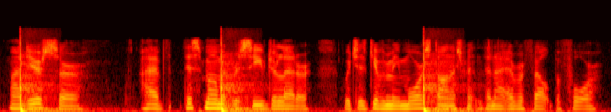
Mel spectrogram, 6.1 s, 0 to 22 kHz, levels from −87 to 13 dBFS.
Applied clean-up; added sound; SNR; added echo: none; Thump, thud; 3 dB; none.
